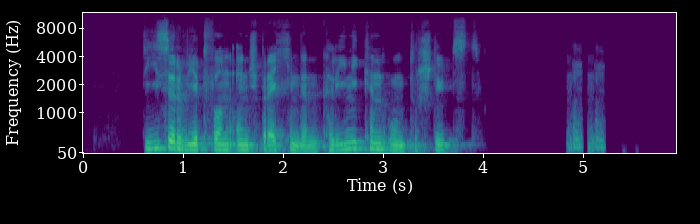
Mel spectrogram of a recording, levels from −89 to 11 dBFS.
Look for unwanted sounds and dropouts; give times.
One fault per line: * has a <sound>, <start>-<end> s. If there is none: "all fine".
* has a laugh, 4.8-5.2 s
